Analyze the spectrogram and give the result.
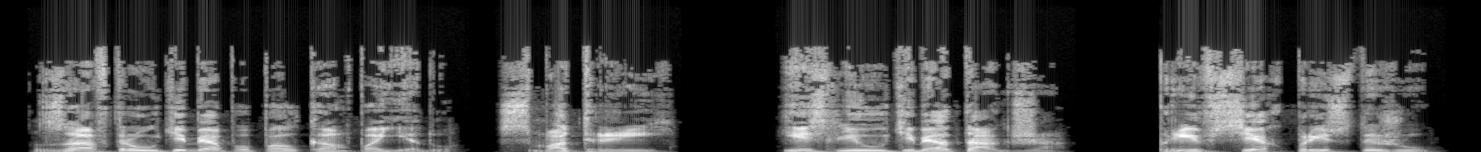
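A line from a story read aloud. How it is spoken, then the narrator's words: Loud agitated threat. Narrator (Russian): все еще не выйдя из вчерашнего возбуждения, громко с угрозой сказал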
